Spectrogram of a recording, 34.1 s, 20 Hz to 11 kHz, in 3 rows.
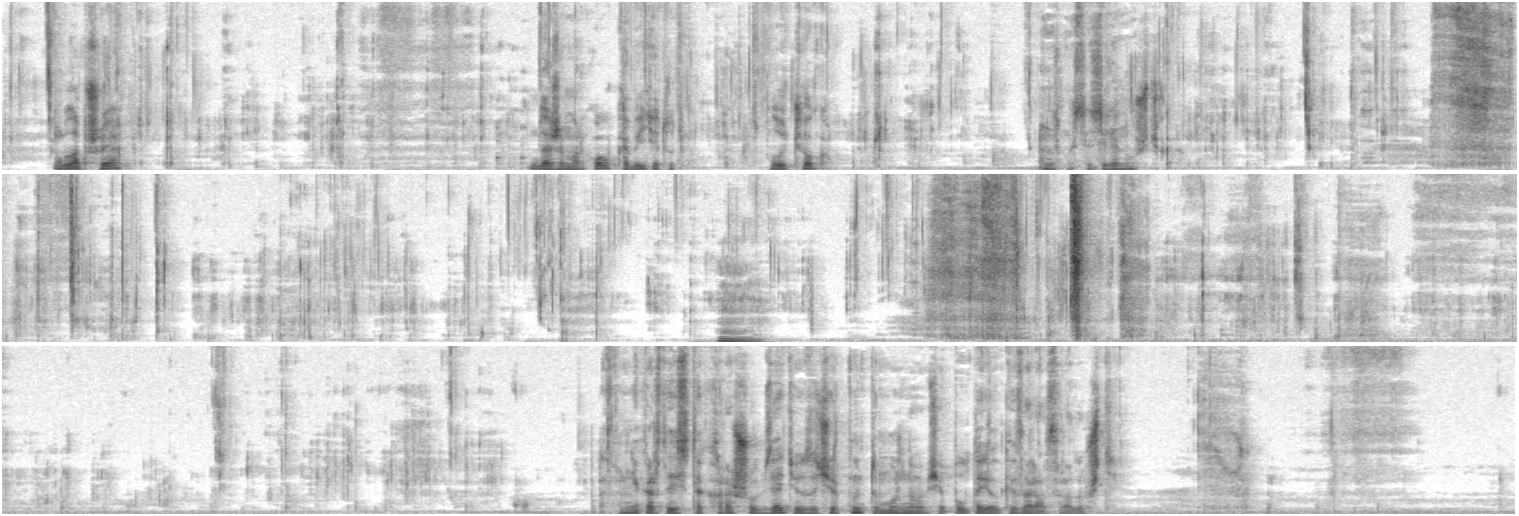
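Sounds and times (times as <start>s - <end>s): wet chewing and smacking: 0.0s - 10.6s, 11.2s - 27.6s
person humming: 16.7s - 17.1s
noodles slurped: 18.2s - 22.8s.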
